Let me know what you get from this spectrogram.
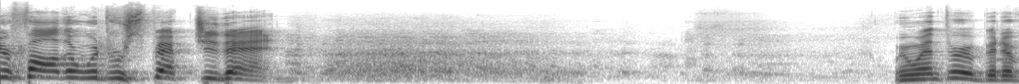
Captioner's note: laughter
